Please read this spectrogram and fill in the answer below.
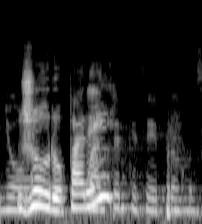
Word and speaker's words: Jurupari: com uma palavra fiebre Jurupari Jurupari Walter me disse que é assim que você produzida se pronuncia em português para é uma lenda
